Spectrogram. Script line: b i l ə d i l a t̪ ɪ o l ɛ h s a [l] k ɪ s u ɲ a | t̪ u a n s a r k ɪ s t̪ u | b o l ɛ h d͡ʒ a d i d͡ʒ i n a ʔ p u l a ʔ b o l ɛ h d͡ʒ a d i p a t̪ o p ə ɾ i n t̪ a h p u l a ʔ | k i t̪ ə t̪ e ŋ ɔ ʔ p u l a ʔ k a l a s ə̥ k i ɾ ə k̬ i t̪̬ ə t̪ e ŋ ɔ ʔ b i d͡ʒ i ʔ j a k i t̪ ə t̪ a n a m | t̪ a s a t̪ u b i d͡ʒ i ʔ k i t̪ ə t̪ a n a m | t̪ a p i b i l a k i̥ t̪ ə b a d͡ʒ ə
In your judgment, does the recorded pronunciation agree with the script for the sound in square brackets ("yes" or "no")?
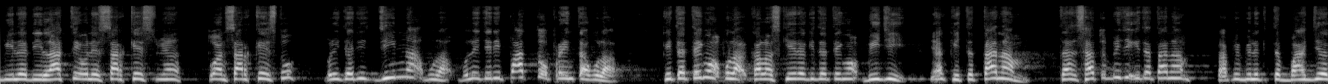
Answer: no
